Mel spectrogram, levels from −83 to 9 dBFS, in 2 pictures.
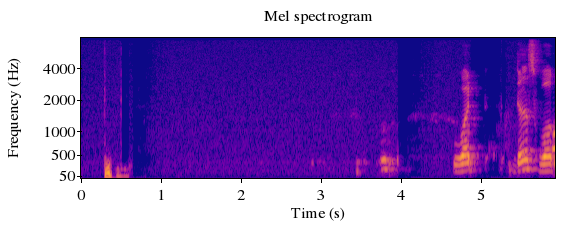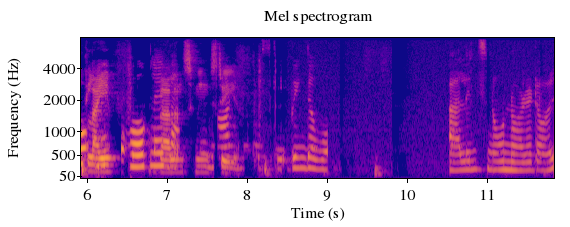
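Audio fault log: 0.49–0.65 s and 3.94–4.00 s, echo leak: a faint copy of the speech returns 206 ms late, roughly 35 and 25 dB down, likely residual loudspeaker echo. Unlike gating, something is added rather than removed.
0.66–0.89 s, 4.00–4.28 s, 4.92–5.28 s and 9.84–10.02 s, background gated by the echo canceller: the room sound dips by about 25, 36, 40 and 24 dB for 0.2–0.3 s, then recovers. Only the background drops, not the talker.
5.87–6.82 s and 7.15–8.51 s, speech suppressed in double talk: the talker's own speech dips by up to about 40 dB, in pieces totalling about 0.7 s and 1 s. This is likely suppression while both sides talked, and it removes speech rather than room sound.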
